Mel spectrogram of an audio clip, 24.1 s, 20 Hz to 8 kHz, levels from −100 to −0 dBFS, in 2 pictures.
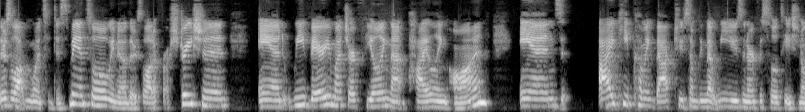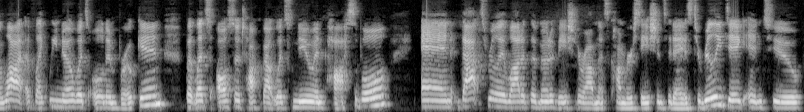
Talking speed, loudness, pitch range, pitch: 180 wpm, -19 LUFS, 145-195 Hz, 165 Hz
